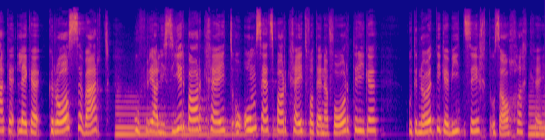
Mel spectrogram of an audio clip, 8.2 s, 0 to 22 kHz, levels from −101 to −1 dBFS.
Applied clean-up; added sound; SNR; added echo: neural mask model RNNoise.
